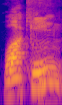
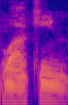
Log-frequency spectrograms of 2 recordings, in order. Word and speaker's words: Joaquin: you say queen how do you say it Joaquin Joaquin Bud jockey what is going on over there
